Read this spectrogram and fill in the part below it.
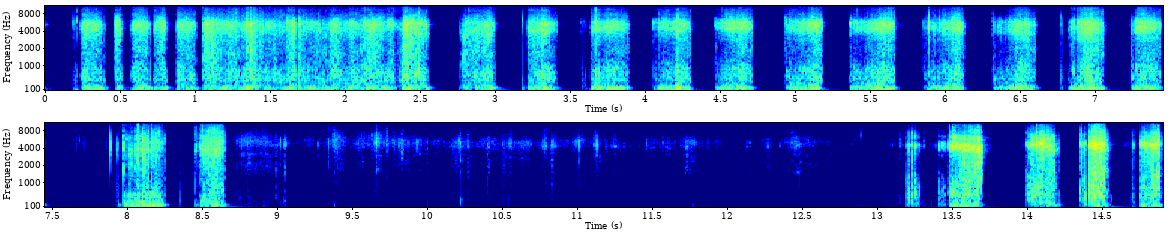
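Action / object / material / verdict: scrape / modeling clay ear over a microphone, rubbed with sandpaper / clay / none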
